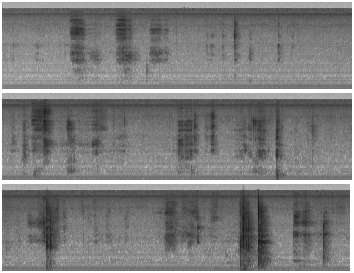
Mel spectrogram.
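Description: Faint handling noise: soft rustles and small clicks as hands thread a shock cord through a loop in a model rocket's cardboard tube coupler, over a steady low electrical hum.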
